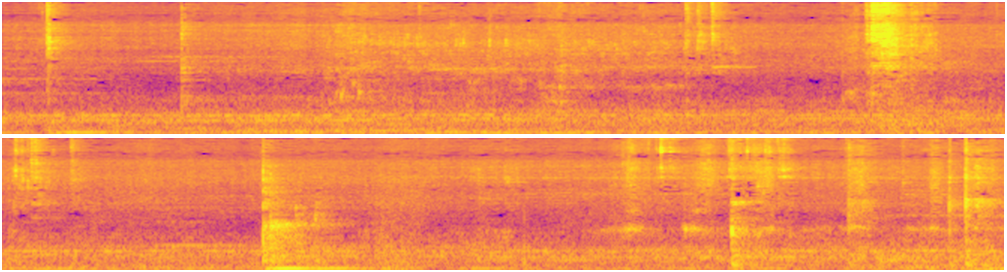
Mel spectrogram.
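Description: Stainless steel bowl and spoon clinking lightly a few times as soaked pearl millet is handled, the loudest clinks about four and six seconds in.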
